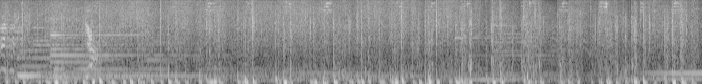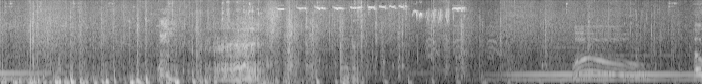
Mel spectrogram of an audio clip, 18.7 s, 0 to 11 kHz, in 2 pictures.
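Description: Horses trot in Red Dead Redemption 2, their hooves making a steady, close clip-clop over a rainy outdoor backdrop, slowing and fading near the end as a horse snorts.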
